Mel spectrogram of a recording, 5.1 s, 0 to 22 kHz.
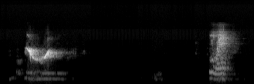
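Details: Talking parrot on 1 June 2013 makes a dipping double whistle, then after a three-second pause a short rough, buzzy squawk.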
